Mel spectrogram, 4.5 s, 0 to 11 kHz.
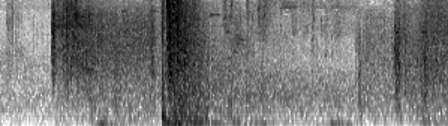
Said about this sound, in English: I'm getting bagged by a 120 hand cannon.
